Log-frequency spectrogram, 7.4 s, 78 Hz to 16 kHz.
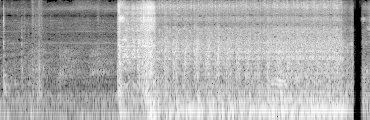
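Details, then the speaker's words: Ford 7.3 PowerStroke after new starter and better reconnected cables (was clicking, poor cable connection); quick strong even cranking catches within about two turns and settles steady, starter healthy. "But it is cranking up a whole lot stronger and a whole lot faster, because when as soon as I hit it, it's like it'll spin two times and it'll crank up."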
